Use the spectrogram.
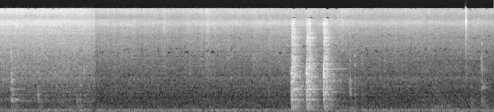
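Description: Vegetables pre-cooking in a pan for a Chicago deep dish pizza, a steady sizzle and hiss with a few sharp stirring scrapes near the end.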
